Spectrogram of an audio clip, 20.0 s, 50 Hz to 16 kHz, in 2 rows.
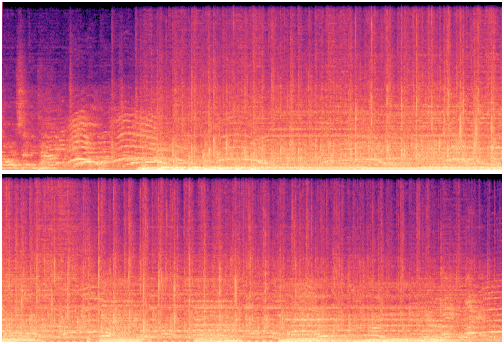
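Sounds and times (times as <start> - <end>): congregation calling out and singing: 0.0 - 20.0
sustained chords with deep bass: 2.5 - 20.0.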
